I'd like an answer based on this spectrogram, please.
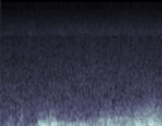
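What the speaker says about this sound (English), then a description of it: "It seems there's a storm coming." Low, rolling thunder from an approaching storm in the video game Alan Wake rumbles continuously and fairly loud, swelling in waves without any voices.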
